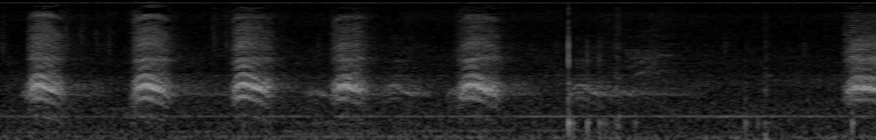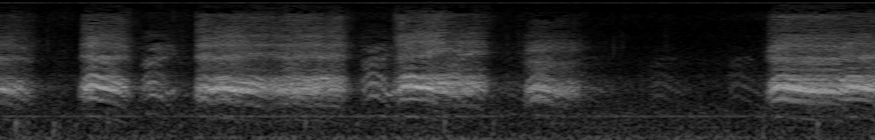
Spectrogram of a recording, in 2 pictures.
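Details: American crows congregating in a Fresno, California neighbourhood in early January around an ironbark eucalyptus; a quick run of short, evenly spaced caws, a brief pause, then longer, rasping, overlapping caws from several birds, over a low steady hum.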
